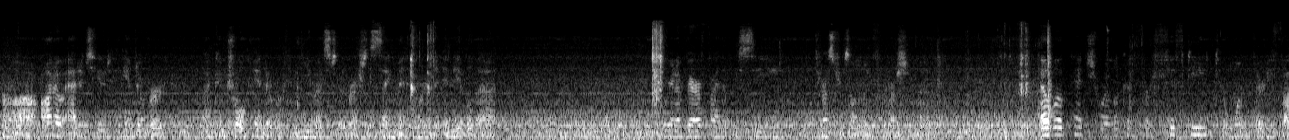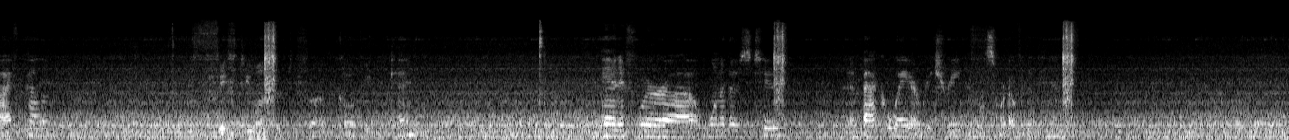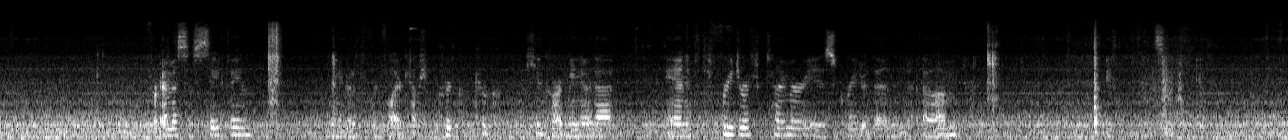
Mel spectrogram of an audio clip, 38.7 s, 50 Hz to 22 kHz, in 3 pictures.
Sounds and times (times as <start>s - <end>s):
Speech: 0.0s - 5.0s, 6.6s - 9.4s, 10.4s - 13.5s, 15.0s - 17.1s, 18.9s - 20.8s, 21.4s - 23.6s, 27.3s - 28.4s, 29.0s - 35.5s.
